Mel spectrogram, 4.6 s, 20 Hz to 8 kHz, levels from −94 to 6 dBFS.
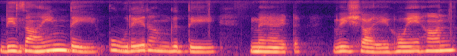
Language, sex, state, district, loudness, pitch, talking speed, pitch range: Punjabi, female, Punjab, Kapurthala, -13 LUFS, 205 Hz, 120 wpm, 190-220 Hz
